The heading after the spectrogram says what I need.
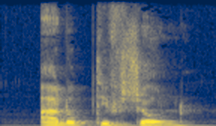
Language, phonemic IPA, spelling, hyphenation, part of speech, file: Dutch, /aː.dɔpˈtifˌsoːn/, adoptiefzoon, adop‧tief‧zoon, noun, Nl-adoptiefzoon.ogg
- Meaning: alternative form of adoptiezoon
